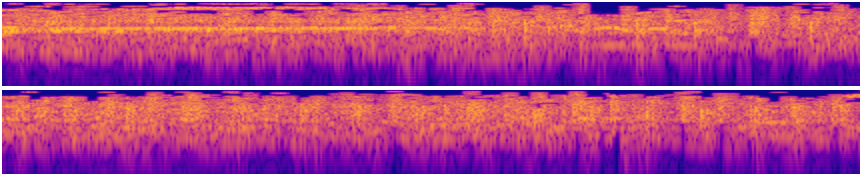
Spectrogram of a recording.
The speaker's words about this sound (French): Quand vous avez applaudi pour les chrétiens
